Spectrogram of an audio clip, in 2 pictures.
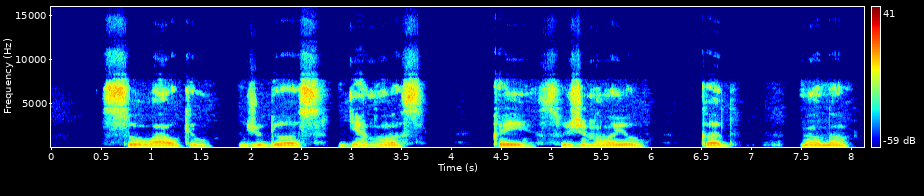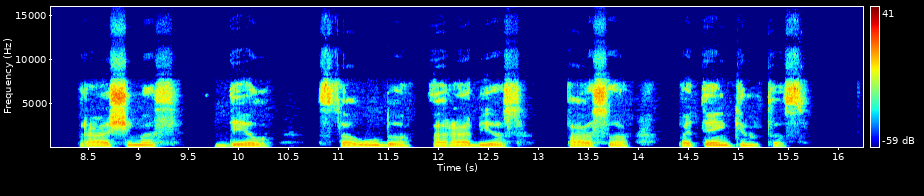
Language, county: Lithuanian, Panevėžys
